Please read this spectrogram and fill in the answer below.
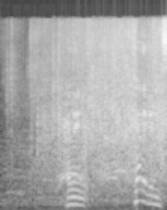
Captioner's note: applause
